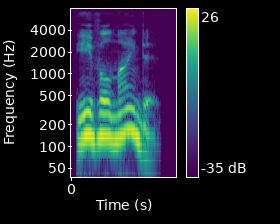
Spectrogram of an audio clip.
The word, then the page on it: evil-minded: British English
